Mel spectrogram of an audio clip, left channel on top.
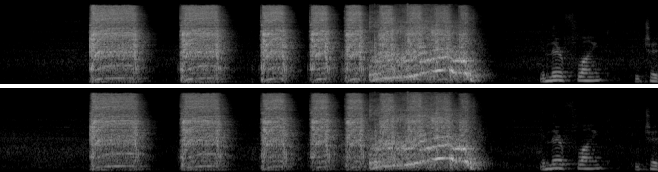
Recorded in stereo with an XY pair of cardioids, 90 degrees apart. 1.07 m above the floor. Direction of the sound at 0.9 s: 60° left.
